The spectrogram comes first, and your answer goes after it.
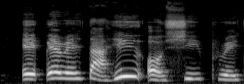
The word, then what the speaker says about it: ekpere: Pray is kpee ekpere. Then the past tense is kpere ekpere. It's important to pronounce it well. The sound there is pi. That double consonant pi. KP is pronounced as pi. Ekpere.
